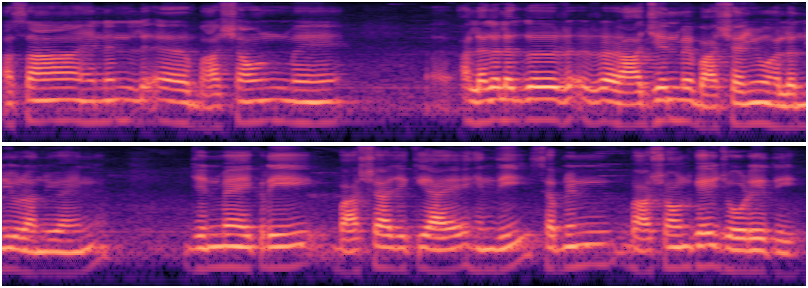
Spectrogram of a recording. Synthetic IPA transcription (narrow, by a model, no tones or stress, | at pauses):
ɐsãɦɪnənɪ̆bʱaːʃaːʊnɪ̆mẽ | ɐləɡɐləɡɾaːd͡ʑjənɪ̆mẽbʱaːʃaːijũɦɐlə̃nd̪ijũɾɐɦə̃n̆d̪iũaːɦɪnɪ̆ | d͡ʑɪnɪ̆mẽɦɪkɪɽibʱaːʃad͡ʑeːkiaːɦeɦɪ̃nd̪isɐbʱɪnənɪ̆bʱaːʃaːʊnɪ̆kʰeːd͡ʑʱoːɽet̪ʰiː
